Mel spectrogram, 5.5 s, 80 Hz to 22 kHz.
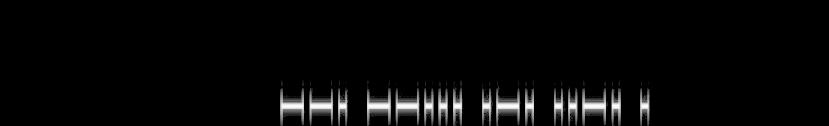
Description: Morse code, heard as a keyed tone, about 25 wpm, 700 Hz. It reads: G7RFE
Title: DXCC-100 Call Signs - 5 Characters - 25wpm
